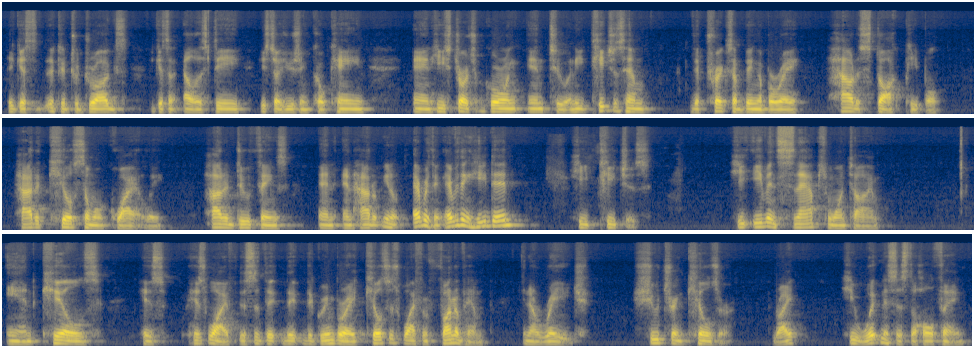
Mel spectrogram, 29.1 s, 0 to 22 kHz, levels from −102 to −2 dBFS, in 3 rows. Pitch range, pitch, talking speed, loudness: 90-110 Hz, 100 Hz, 185 wpm, -18 LUFS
